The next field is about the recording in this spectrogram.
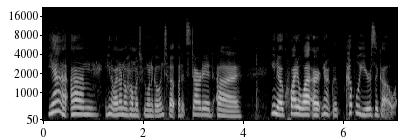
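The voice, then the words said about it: Slightly scratchy radio voice. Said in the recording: “perfect radio voice. It's just a little bit scratchy.”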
